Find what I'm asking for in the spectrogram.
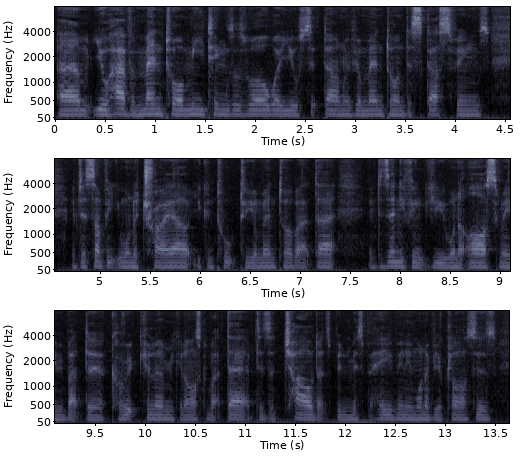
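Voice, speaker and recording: Very fast and monotone, a man speaks at a medium pitch with a dark, mellow tone and a somewhat breathy quality on a very clean recording with a silent background. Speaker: teacher, podcast co-host. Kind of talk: casual chat. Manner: calm.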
